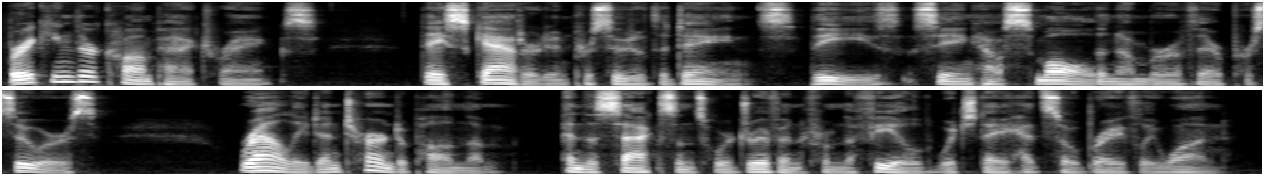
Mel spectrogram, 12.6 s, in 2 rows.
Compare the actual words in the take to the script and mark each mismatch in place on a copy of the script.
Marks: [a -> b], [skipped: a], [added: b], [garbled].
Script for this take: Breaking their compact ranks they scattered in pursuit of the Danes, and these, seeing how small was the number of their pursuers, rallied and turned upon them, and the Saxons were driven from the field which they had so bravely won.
Breaking their compact ranks they scattered in pursuit of the Danes, [skipped: and] these, seeing how small [skipped: was] the number of their pursuers, rallied and turned upon them, and the Saxons were driven from the field which they had so bravely won.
